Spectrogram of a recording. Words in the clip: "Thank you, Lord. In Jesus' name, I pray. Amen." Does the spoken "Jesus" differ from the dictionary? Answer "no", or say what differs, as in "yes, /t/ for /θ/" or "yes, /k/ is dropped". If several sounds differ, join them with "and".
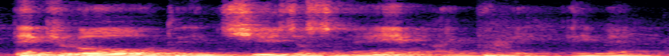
yes, /tʃ/ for /dʒ/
